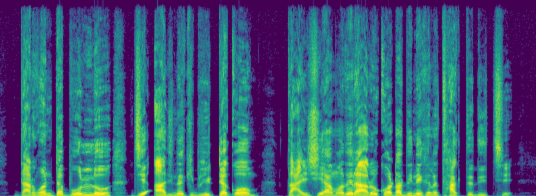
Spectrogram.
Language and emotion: Bengali, happy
